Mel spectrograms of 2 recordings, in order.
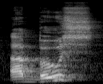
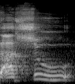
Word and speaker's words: Asu: Asu. Not Abus. Not Caboose. It's Asu Alabayev.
